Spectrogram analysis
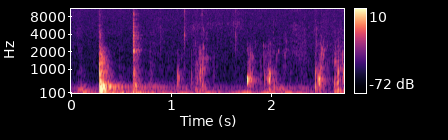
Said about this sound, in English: ASMR drinking sounds. Really living up to that inaudible name. This is really just dead air.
